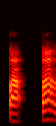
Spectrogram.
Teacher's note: oh Afan eh ta itu huruf alisan Heeh Di ujung di ujung lidah bertemu dengan pangkal gigi seri atas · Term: huruf ta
